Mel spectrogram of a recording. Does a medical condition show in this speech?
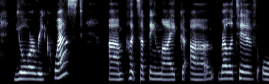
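No.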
